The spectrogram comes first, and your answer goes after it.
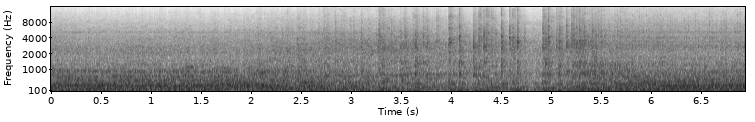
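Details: V8 runs with an uneven, lumpy beat and ragged throttle during carburetor testing; timing is being lost at the bottom end, and the rough running is attributed to a poorly metering carburetor.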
